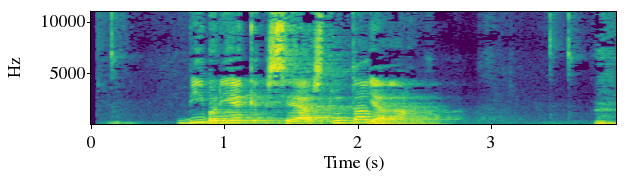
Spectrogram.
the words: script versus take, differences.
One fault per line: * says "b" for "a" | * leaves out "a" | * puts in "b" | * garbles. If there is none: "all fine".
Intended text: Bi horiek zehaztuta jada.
all fine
